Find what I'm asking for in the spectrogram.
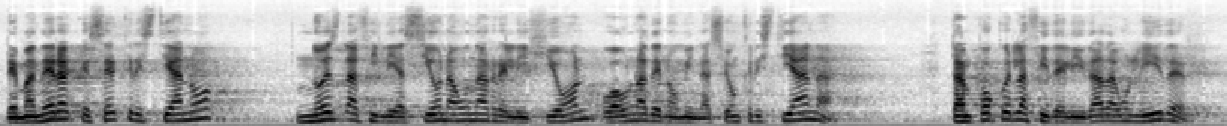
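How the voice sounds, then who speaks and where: A man preaches a sermon, often putting questions to the congregation. His voice is bright and forceful. It rings through a roomy church hall with a long echo and a faint hum behind it. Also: a little high, brisk. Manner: asks the congregation frequent rhetorical questions. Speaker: pastor.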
